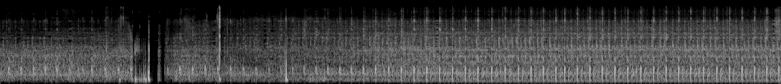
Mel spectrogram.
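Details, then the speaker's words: 1985 Enfield mofa two-stroke moped, well maintained, little smoke, just pedal-started on choke: fast even ticking two-stroke beat settling to smooth steady idle; healthy. "Two strokes, so there we can see a little bit smoke, but we can see that it's well maintained, so that's why there's not much smoke."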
